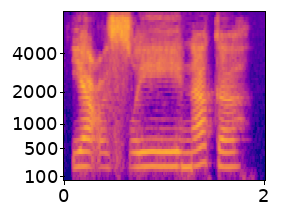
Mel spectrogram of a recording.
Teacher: And then the noon is just fatha. So it's just 1 second.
